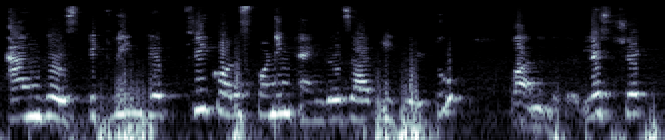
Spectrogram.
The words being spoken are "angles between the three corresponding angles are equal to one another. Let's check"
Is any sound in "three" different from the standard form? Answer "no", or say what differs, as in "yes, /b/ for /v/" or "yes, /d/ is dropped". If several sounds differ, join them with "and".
yes, /t/ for /θ/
